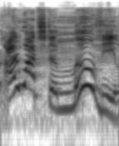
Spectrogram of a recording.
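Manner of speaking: put-on high, sing-song girly reply; mimicked girlfriend. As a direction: ape her cheerful answer, way up high.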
